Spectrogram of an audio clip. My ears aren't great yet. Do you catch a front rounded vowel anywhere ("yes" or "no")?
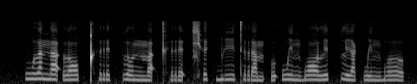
no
